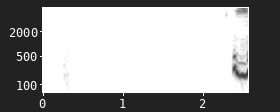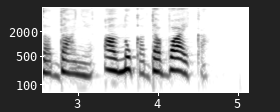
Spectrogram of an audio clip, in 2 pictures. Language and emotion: Russian, angry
